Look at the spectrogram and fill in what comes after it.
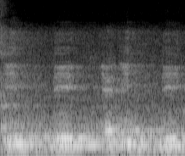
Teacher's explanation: ya tapi lebih banyak kita jumpai itu kasrah ih kemudian ada ha sukun makhrajnya sama dengan Hamzah yaitu di aqsal halqi pangkal tenggorokan atau tenggorokan paling bawah yang paling jauh dari mulut ya ihdi tapi tidak boleh terlampau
